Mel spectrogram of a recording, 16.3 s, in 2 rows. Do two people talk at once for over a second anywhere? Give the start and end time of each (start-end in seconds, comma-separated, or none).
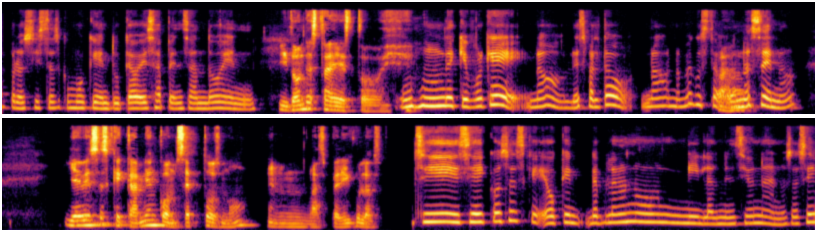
none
